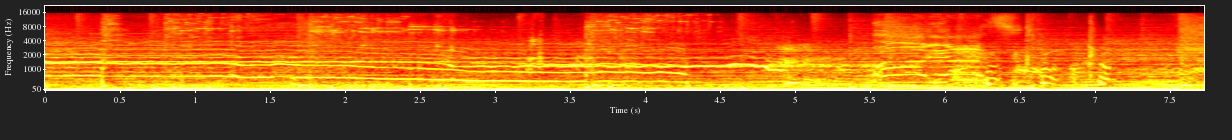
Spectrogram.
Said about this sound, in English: Shattered old glass in studio.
